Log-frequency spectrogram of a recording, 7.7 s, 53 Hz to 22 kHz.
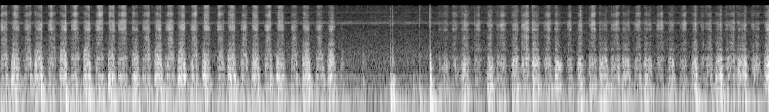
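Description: A flat paper $2 lottery scratch-off ticket, held down by one hand, has its coated play areas scraped back and forth with the edge of a metal coin. The result is a fast run of dry, gritty scratching strokes with bright hiss. A quieter pause falls near the middle, marked by a couple of sharp ticks, before the scratching resumes.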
